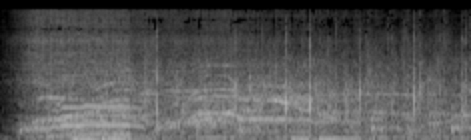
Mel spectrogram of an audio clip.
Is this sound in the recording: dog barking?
no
